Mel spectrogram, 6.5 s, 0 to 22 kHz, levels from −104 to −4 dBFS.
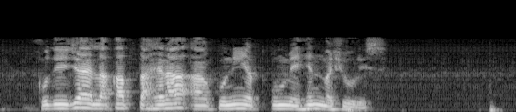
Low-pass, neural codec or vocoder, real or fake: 5.4 kHz; none; real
